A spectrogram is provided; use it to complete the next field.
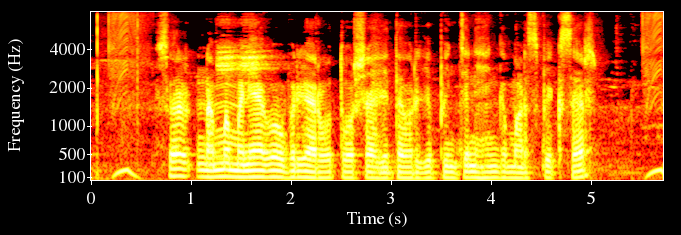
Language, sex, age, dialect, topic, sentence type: Kannada, male, 36-40, Dharwad Kannada, banking, question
